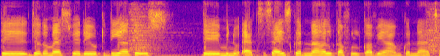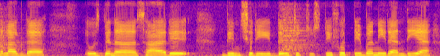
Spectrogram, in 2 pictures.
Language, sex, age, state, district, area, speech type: Punjabi, female, 30-45, Punjab, Amritsar, urban, spontaneous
